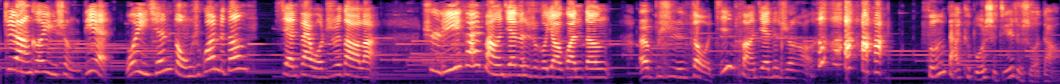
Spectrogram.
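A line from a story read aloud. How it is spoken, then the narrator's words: Loud. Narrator (Chinese): 高飞大声说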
